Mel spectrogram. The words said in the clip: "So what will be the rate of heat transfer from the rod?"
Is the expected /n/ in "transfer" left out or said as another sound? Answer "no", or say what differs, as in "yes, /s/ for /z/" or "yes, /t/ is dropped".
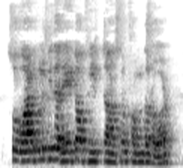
no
